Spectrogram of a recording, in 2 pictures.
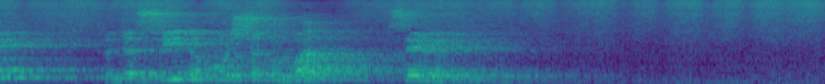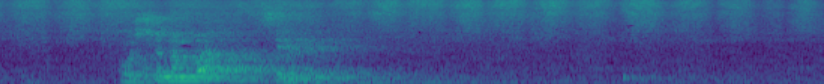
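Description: A cloth rubs across a chalkboard.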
